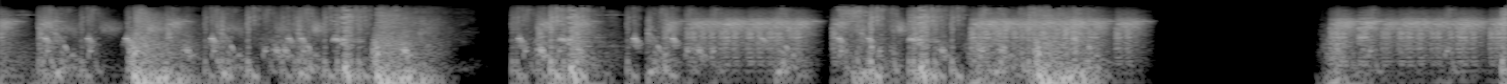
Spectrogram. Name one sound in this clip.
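Sword slashes and impact effects clash rapidly in a game battle.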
